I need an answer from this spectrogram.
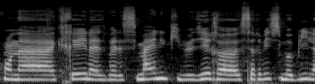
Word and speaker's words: SMI-LE: Smile, vous prononcez Smile, d'accord.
